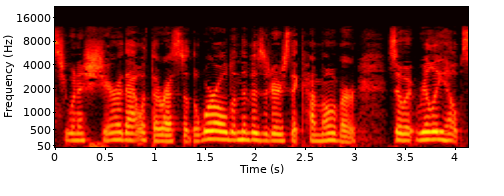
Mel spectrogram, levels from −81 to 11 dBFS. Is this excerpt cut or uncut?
uncut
